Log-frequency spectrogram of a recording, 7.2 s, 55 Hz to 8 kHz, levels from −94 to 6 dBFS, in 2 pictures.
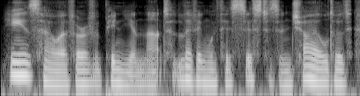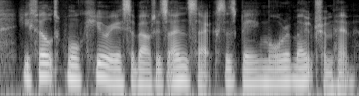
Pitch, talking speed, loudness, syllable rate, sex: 115 Hz, 215 wpm, -19 LUFS, 5.4 syllables/s, male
